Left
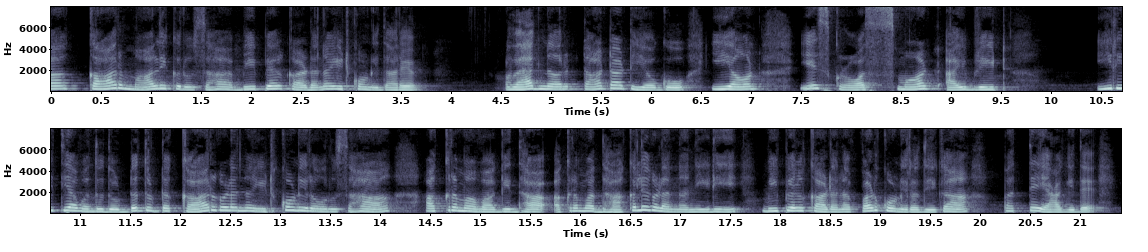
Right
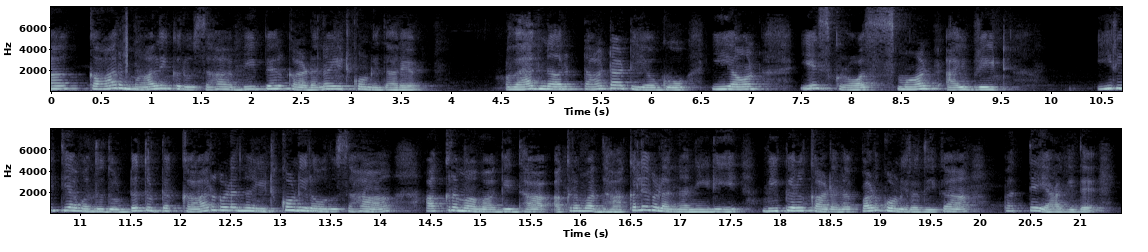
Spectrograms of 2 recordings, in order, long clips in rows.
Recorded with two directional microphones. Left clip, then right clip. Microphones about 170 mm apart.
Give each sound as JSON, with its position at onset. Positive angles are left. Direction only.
{"t": 0.0, "sound": "a woman's voice", "side_deg": 55}
{"t": 19.3, "sound": "a woman's voice", "side_deg": 60}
